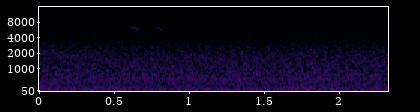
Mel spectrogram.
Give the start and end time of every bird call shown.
[0.53, 0.83] American Pipit (Anthus rubescens)

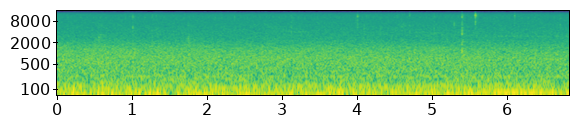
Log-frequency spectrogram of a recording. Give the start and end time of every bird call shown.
[0.00, 0.86] Common Grackle (Quiscalus quiscula)

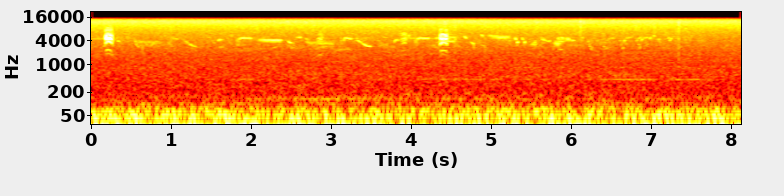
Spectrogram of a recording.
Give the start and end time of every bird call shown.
[0.00, 7.37] Eurasian Skylark (Alauda arvensis)
[0.17, 0.27] Hawaii Amakihi (Chlorodrepanis virens)
[3.87, 3.97] Hawaii Amakihi (Chlorodrepanis virens)
[4.37, 4.47] Hawaii Amakihi (Chlorodrepanis virens)

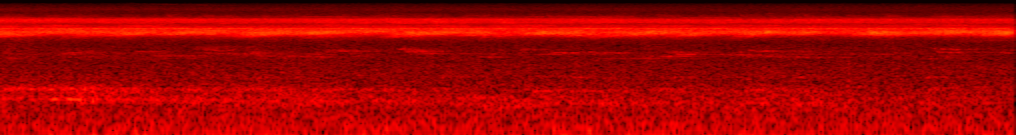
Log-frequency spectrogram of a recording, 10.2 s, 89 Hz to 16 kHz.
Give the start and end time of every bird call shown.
[0.00, 10.10] Spot-winged Antshrike (Pygiptila stellaris)
[0.00, 10.17] Hauxwell's Thrush (Turdus hauxwelli)
[1.30, 8.90] Black-faced Antthrush (Formicarius analis)

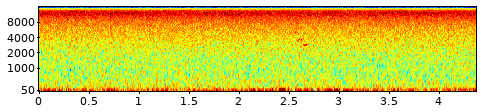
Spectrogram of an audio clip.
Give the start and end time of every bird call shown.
[2.52, 2.72] House Finch (Haemorhous mexicanus)

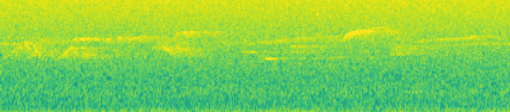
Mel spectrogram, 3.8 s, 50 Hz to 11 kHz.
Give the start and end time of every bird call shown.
[0.00, 3.83] Eastern Wood-Pewee (Contopus virens)

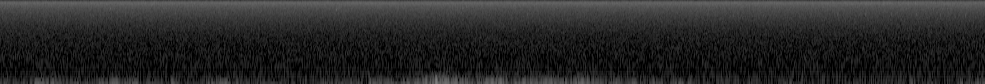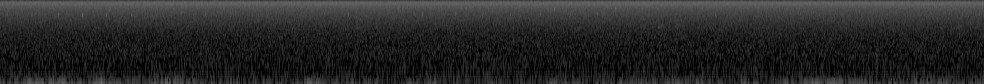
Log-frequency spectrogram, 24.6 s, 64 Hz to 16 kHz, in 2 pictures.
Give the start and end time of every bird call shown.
[9.73, 15.03] unidentified bird

